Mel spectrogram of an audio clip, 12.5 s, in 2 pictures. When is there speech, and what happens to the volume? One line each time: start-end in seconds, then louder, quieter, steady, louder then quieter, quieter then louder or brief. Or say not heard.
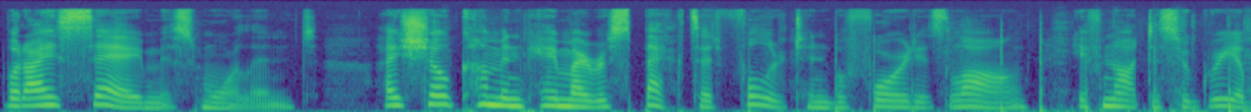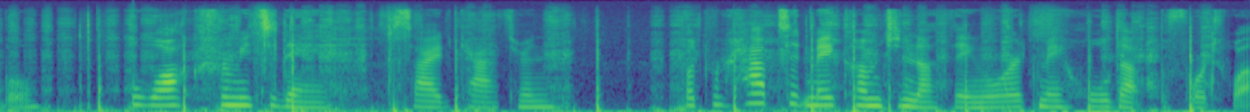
0.0-12.4 steady.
